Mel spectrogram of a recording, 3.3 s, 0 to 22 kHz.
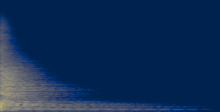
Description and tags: Plat mŽtallique gong f 1
household, percussion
